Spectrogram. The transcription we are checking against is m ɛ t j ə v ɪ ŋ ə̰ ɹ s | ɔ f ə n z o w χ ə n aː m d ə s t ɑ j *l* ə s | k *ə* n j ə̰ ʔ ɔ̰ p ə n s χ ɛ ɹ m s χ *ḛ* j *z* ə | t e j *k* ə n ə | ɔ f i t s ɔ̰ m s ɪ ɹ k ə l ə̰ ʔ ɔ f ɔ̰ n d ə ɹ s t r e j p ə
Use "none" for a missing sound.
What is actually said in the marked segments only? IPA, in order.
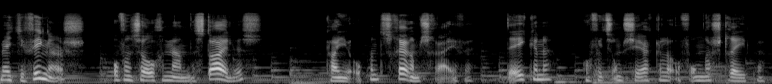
l, ɑ, ɛ̰, v, k

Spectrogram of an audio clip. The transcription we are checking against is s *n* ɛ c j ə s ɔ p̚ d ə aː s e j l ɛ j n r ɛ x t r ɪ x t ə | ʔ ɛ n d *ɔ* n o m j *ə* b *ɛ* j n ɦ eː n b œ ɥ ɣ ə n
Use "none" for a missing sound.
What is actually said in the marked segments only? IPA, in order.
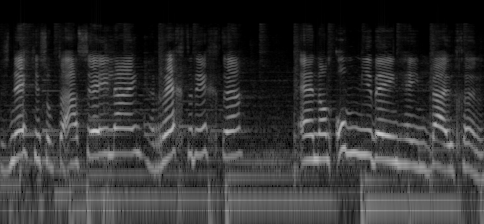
n, ɔ, ə, e

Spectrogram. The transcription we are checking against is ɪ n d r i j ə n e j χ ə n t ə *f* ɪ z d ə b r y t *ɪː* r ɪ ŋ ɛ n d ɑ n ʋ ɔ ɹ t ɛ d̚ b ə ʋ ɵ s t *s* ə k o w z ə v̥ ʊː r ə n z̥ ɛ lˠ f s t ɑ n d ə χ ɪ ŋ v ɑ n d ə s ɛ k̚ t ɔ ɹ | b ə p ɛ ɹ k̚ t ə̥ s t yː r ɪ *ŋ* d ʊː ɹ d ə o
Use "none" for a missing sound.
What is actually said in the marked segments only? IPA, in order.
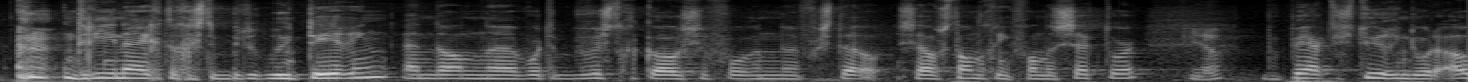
χ, ɪː, χ, ŋ

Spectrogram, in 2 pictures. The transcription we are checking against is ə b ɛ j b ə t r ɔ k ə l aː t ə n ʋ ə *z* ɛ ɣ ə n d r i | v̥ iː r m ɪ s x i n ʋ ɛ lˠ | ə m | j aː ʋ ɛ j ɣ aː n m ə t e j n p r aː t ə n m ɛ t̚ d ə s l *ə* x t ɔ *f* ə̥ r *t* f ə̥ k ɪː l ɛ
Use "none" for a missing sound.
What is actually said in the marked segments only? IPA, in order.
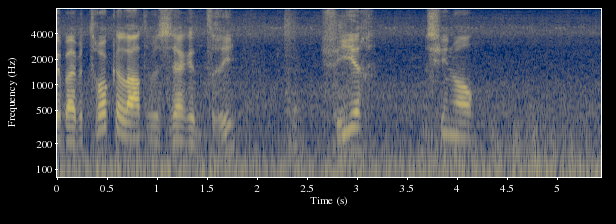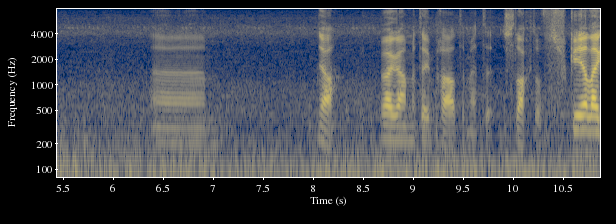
z, ɑ, f, s

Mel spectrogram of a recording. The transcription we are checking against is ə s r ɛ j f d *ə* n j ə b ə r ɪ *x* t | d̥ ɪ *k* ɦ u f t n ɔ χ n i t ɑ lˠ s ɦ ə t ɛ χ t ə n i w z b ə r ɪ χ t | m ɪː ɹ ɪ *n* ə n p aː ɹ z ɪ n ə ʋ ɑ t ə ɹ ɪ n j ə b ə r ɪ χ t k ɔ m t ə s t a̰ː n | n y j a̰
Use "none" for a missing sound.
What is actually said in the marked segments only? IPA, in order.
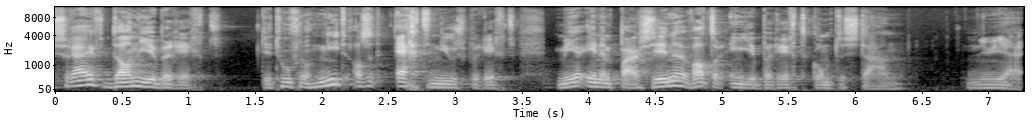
ɑ, χ, t, n

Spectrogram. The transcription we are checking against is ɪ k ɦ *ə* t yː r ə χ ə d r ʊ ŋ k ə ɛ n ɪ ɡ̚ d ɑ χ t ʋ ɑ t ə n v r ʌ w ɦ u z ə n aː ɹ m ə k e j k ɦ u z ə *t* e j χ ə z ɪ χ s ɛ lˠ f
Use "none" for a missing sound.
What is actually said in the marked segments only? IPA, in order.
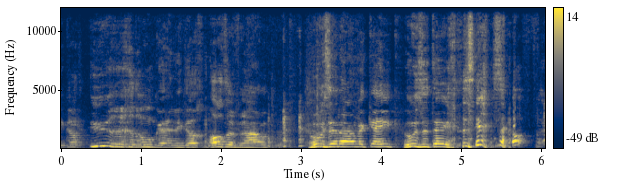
ɑ, t

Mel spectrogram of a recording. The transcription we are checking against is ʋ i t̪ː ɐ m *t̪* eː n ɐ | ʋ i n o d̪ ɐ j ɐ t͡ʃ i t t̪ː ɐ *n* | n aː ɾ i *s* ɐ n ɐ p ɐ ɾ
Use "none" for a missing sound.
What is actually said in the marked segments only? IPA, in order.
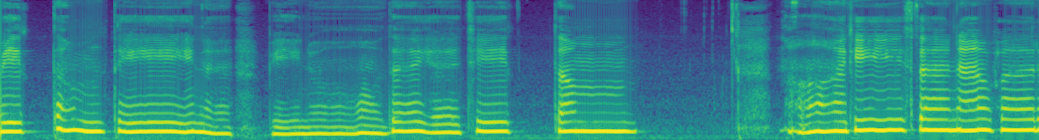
t̪, m, s

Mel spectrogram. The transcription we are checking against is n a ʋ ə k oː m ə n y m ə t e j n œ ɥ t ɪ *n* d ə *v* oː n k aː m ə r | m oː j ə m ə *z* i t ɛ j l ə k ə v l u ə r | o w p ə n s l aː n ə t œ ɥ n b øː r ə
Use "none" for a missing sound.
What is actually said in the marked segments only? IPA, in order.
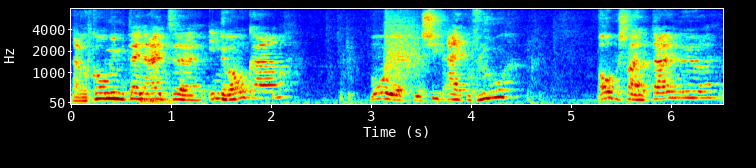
n, ʋ, s

